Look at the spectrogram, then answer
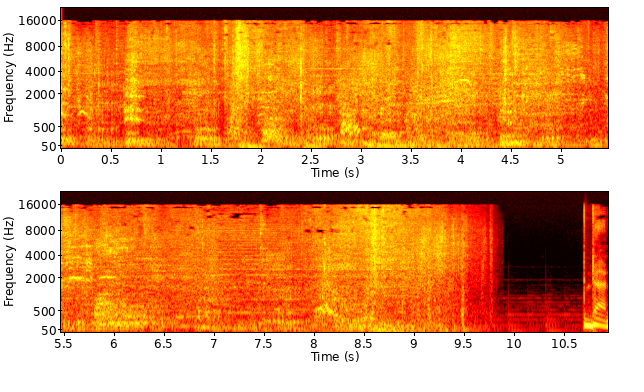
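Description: A zombie tiger roars in a film, a loud, sustained growling roar layered with crashes and booms that fill nearly the whole stretch before dropping away, then a sharp burst at the very end.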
